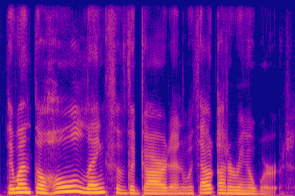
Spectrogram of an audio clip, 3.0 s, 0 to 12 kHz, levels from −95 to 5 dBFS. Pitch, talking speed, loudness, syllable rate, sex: 215 Hz, 245 wpm, -16 LUFS, 6.6 syllables/s, female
